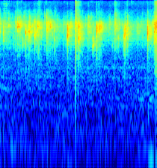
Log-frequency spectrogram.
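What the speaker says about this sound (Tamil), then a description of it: "கடுகு பொரிஞ்சிருச்சு." Mustard seeds crackle and spit in hot oil in a kadai, a dense run of small sharp pops and sizzle lasting about two seconds, close and fairly quiet.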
